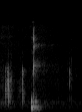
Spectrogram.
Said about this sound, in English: So let's go ahead and pop this sucker open and see what we're dealing with here. All right. And nice pour into a glass here.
